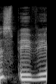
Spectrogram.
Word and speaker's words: Spivey: Det Spivey, ja, og jeg var jo på en lengre research-tur I USA og intervjuet folk, Og da ble det uttalt Spivey. Ja, så Bruce Iglauer I Alligator Records, for eksempel, sier Spivey, Spivey Records. Ja. På Bluesarkivet I Mississippi sa de også Spivey.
